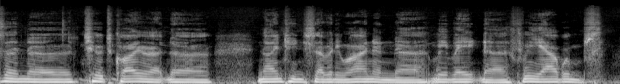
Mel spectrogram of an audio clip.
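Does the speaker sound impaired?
Yes: deafness; wears hearing aids; wearing hearing aids; some speech problems, host understands fine, voice does not allow singing.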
